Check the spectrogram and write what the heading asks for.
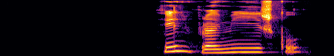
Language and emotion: Russian, sad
